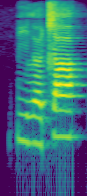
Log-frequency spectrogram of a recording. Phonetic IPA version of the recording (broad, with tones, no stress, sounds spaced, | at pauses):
k͡p i˨ l œ˨ t͡ɕ a˦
